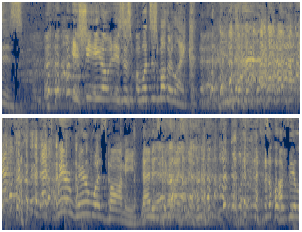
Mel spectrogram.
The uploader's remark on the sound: Live at the Creek and the Cave! It’s our first ever live episode!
